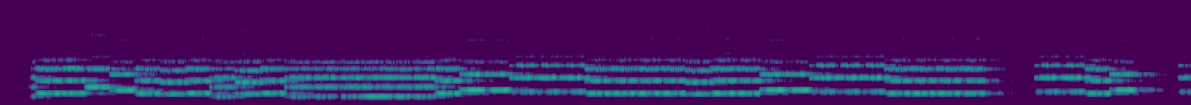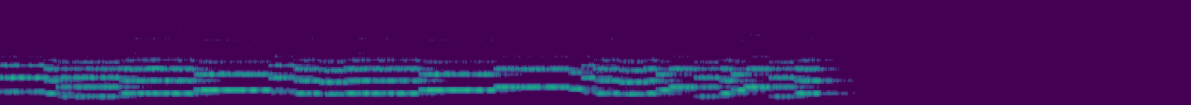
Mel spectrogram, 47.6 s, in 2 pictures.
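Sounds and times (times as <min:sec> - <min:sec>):
alto choir singing: 0:00.6 - 0:19.8, 0:20.7 - 0:22.8, 0:23.7 - 0:40.4.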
